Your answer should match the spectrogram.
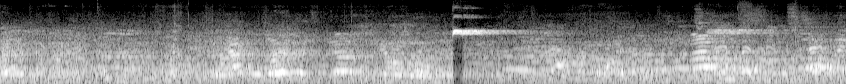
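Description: Indistinct shouting and voices from coaches and onlookers at a wrestling bout, with thuds of the wrestlers on the mat and one sharp smack about three and a half seconds in.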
